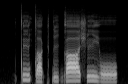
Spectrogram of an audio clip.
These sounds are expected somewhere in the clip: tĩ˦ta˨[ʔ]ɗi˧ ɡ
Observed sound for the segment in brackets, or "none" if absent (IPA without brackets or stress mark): k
